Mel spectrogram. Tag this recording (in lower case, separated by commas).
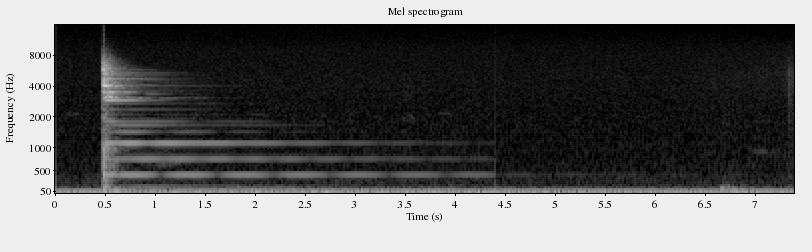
dishes, pots and pans, home sounds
